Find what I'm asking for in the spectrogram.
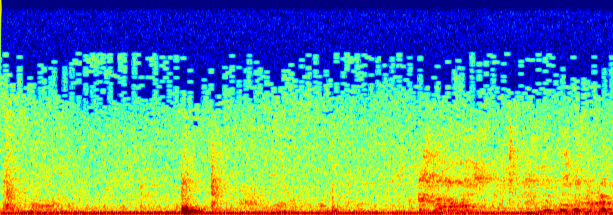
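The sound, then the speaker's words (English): Box being opened and its contents taken out: one dull thud, then soft rustling and handling noises over a steady low hum. “Now we open the box, take out the contents, and just open it up.”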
